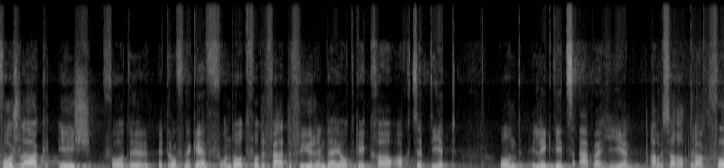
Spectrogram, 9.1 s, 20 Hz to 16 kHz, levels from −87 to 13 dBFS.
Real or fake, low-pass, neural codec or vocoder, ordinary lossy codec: fake; 14.4 kHz; vocoder, 44.1 kHz, 128 mel bands, Pupu-Vocoder; Opus, 24 kbps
